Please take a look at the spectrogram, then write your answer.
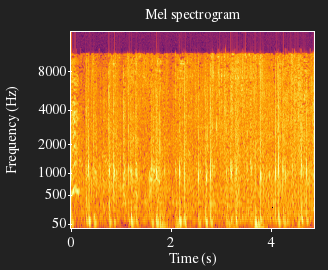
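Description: Horse hooves clip-clop on the ground in Red Dead Redemption 2, a close and steady run of hoofbeats with uneven accents.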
